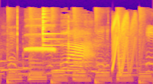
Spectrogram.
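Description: Bouncy children's background music with a steady beat, overlaid with cartoon sound effects: a short high whistle-like tone about half a second in and a quick rising swoosh near the end.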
